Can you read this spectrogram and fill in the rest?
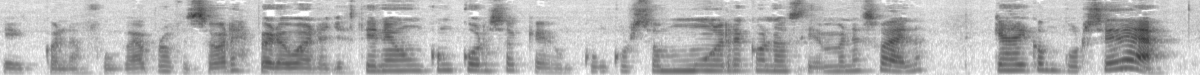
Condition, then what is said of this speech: None; typical speech.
